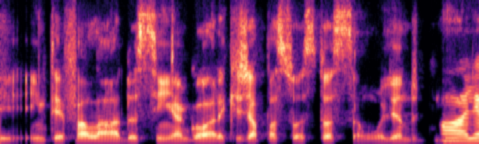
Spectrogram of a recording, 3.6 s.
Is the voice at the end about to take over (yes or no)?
yes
